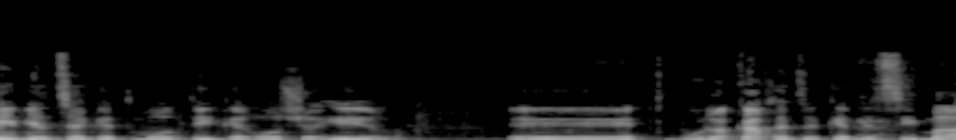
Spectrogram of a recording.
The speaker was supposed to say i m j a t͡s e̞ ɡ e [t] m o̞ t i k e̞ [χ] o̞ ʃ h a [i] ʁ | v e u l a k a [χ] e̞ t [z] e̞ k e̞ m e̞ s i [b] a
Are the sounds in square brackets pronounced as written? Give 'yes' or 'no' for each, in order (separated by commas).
yes, no, yes, yes, yes, no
